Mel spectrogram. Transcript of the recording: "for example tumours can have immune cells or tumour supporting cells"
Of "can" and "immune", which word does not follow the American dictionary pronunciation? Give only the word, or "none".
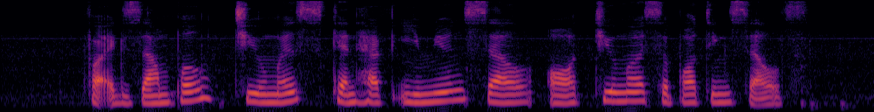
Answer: none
